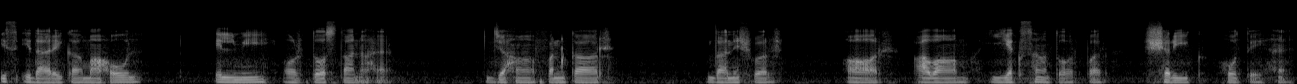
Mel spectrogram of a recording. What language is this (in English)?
Urdu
